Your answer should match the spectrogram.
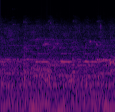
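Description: Dance music playing steadily for a group zumba workout, with a held melody over a steady low bass.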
